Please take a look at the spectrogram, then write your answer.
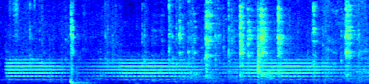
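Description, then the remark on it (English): A buzzer drones without pause for the whole stretch, a steady, harsh, mid-pitched tone with a bright buzzy edge, while a few dull knocks and rustling clatter come and go beneath it. “That buzzer is going to make me nuts.”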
